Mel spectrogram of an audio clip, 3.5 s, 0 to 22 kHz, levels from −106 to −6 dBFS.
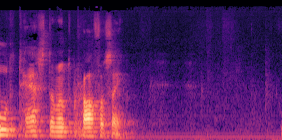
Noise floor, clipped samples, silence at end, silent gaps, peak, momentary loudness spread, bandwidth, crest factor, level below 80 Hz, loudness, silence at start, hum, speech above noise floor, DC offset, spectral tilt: -55 dBFS; under 0.1%; 1.85 s; none; -2 dBFS; 12 LU; 15 kHz; 24 dB; -60 dBFS; -23 LUFS; 0 s; none; 32 dB; under 0.1%; -7 dB/octave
